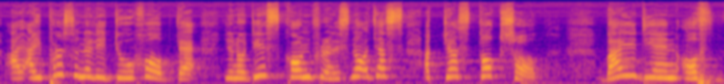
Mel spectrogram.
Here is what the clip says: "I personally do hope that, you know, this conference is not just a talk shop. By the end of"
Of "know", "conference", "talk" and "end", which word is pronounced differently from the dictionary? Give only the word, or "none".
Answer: end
